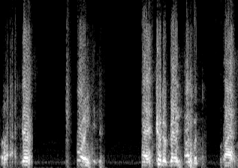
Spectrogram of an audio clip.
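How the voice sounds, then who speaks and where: A man debating on a live stream, halting and stammering as his call audio cuts out and breaks up. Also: a little high, sing-song, creaky. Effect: call audio cutting out and breaking up. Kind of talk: heated online debate. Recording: noisy, dropping call line.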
